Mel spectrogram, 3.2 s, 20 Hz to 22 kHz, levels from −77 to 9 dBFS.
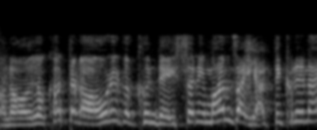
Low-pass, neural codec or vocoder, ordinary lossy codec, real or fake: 7.2 kHz; codec, 16 kHz, 1.1 kbps, Voila-Tokenizer; none; fake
